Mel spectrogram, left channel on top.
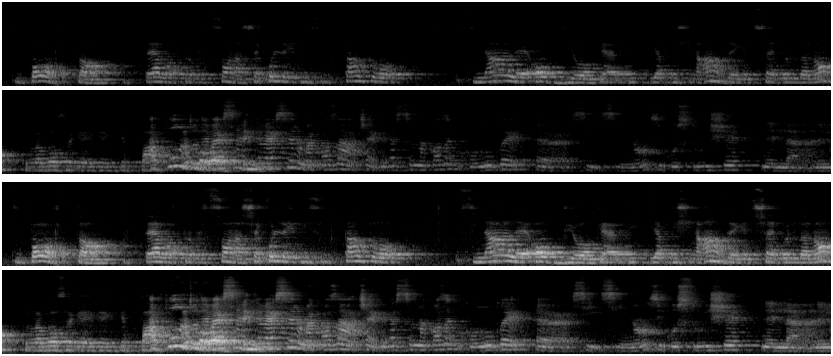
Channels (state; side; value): quieter; left; 10.6 dB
